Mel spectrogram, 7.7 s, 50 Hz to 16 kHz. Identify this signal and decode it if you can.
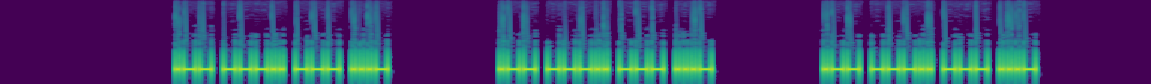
Morse code, heard as a keyed tone, about 44 wpm, 700 Hz. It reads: W8OV W8OV W8OV
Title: Easy Call Signs Repeated 3x - 45wpm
